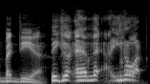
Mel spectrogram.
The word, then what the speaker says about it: Badia: but you know yeah is it body or badia I always pronounce it badia because and you know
